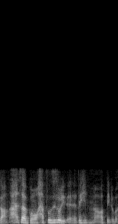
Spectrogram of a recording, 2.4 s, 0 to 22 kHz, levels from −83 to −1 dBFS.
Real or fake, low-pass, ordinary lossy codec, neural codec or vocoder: fake; 5.4 kHz; AAC, 48 kbps; codec, 16 kHz, 0.3 kbps, FocalCodec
